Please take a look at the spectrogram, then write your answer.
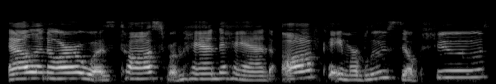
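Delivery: put-on lively read-aloud to a child; story narration. A narrator's reading. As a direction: read it big and slow for a little listener. Reading picture book aloud.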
